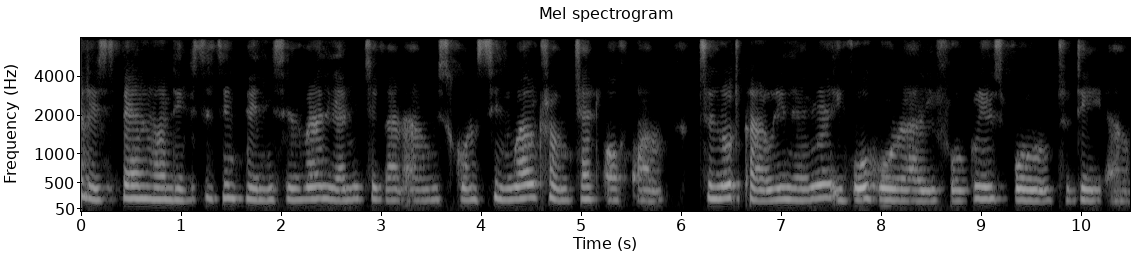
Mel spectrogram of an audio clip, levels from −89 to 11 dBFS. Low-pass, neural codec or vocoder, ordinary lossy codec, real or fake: none; codec, 16 kHz, 2 kbps, FreqCodec, smaller model; none; fake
